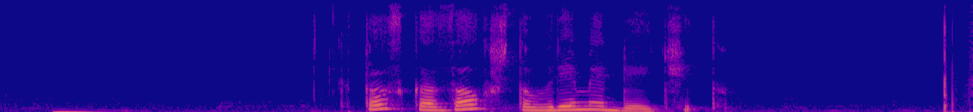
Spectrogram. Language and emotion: Russian, neutral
